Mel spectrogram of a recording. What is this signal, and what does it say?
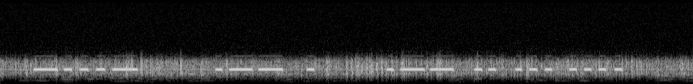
Morse code, heard as a keyed tone, about 17 wpm, 710 Hz. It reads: <BT> WE WISH
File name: storage / message Grimeton SAQ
